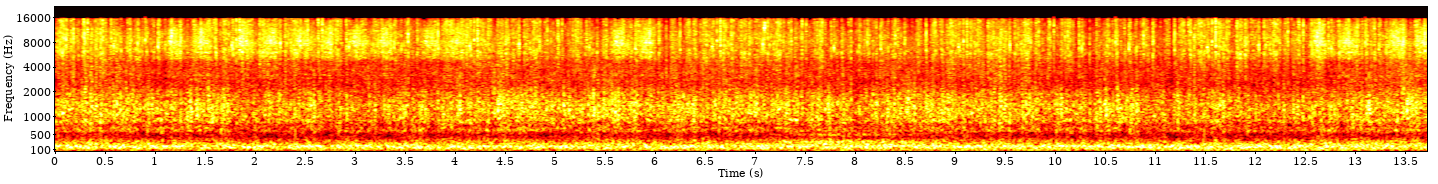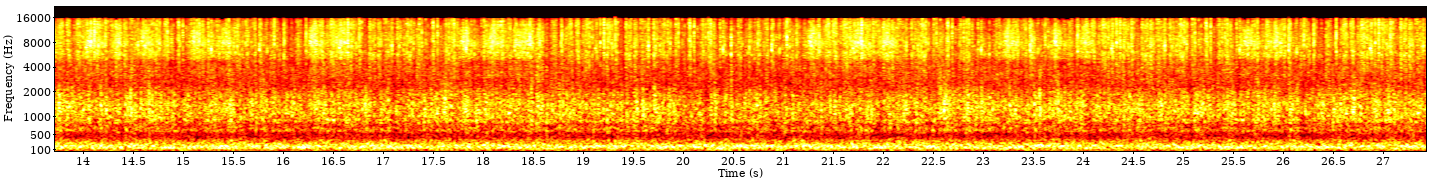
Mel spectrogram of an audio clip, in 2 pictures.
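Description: Rain patters steadily on a windshield.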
